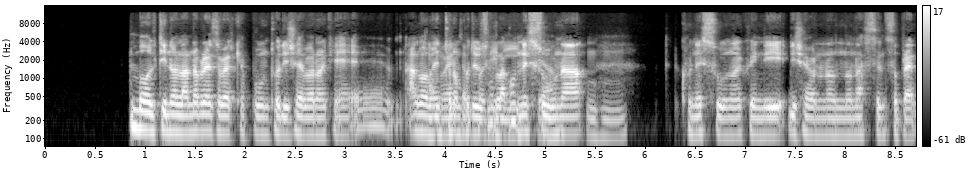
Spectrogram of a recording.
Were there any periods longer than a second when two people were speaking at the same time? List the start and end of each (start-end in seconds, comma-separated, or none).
3.8-5.4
